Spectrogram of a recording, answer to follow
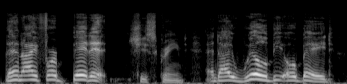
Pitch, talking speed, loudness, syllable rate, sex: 170 Hz, 190 wpm, -20 LUFS, 4.8 syllables/s, male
